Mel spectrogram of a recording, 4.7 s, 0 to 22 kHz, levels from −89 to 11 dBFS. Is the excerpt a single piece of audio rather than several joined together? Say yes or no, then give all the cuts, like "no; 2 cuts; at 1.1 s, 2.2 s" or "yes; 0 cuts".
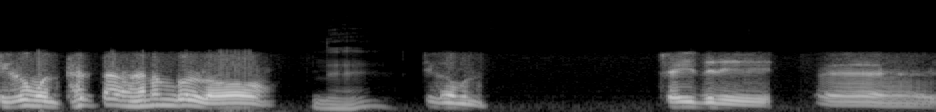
yes; 0 cuts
